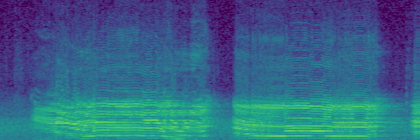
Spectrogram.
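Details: A European deer gives two long, nasal, moaning bellows about two seconds each, steady in pitch and sagging slightly at the end, with a short pause between.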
